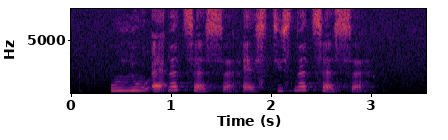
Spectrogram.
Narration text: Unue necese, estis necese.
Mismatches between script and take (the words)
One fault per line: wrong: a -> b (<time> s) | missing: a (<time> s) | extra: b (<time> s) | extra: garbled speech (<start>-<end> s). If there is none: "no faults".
no faults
